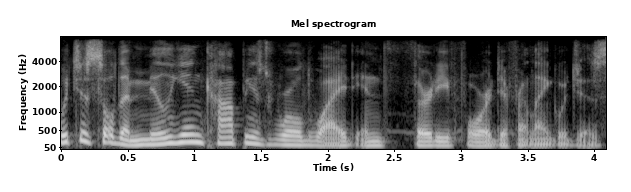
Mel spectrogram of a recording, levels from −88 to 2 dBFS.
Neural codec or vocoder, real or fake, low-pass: none; real; 7.2 kHz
